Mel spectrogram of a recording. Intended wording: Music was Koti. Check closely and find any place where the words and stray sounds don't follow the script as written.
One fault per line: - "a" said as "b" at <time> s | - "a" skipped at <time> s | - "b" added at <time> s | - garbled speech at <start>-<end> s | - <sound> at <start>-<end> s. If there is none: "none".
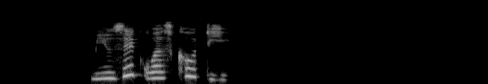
none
